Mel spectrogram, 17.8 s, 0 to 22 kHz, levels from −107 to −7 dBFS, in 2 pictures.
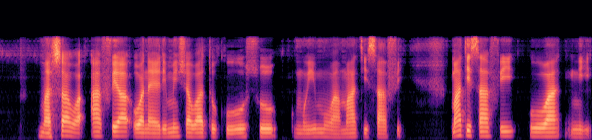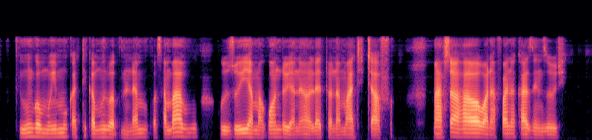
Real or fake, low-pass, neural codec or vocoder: fake; 7.2 kHz; codec, 16 kHz, 0.9 kbps, LongCat-Audio-Codec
